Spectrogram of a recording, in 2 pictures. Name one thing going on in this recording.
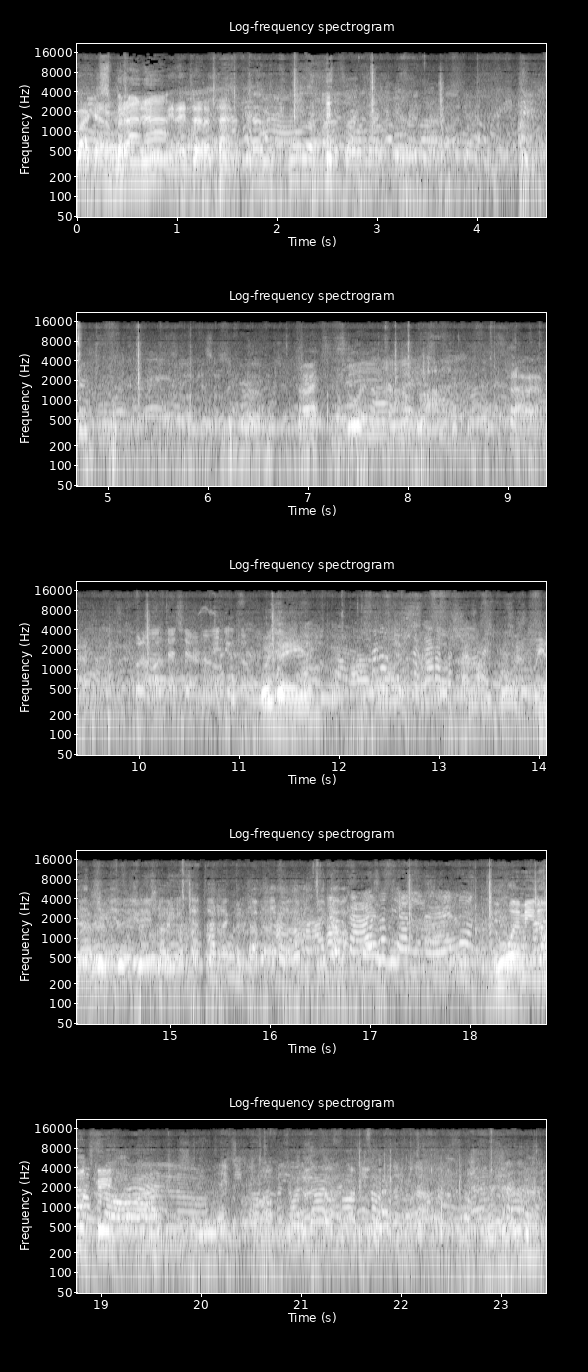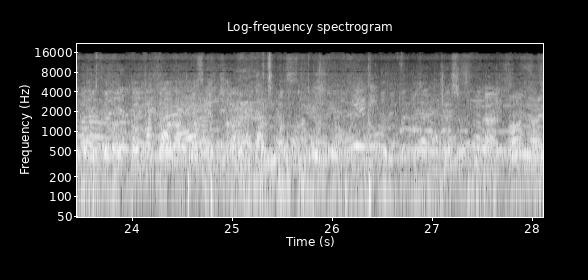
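A crowd of people chatter and call out loudly outdoors.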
